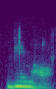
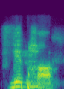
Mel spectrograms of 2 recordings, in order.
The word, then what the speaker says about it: Wim Hof: Well, it's WIM, which I assume is pronounced Vim. Vim. Right? Vim. F-A-O-F. Hof. Vim Hof. Wim Hof. You have to sort of snarl your nose. Wim Hof.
